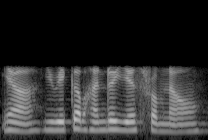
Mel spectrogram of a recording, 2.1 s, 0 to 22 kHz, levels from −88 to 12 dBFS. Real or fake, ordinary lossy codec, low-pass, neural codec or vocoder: real; none; 3.6 kHz; none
